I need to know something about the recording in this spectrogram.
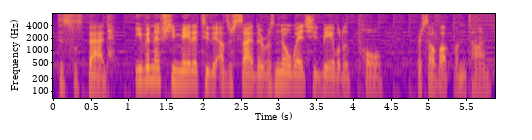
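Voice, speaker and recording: Casting: male let's play narrator, medium pitch, dramatic amateur read with stumbles, background music. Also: a little fast. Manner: theatrical, often stumbles over the text. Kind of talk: dramatic read-aloud narration of visual novel. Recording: music behind, low-quality home recording.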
